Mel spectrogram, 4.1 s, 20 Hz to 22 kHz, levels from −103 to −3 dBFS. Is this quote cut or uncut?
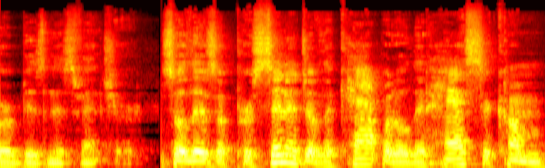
cut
